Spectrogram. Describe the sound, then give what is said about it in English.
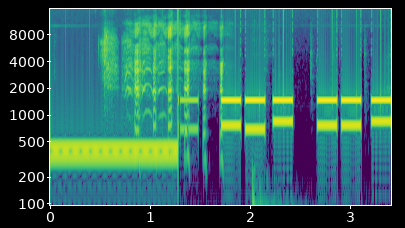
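A steady telephone dial tone hums for about a second, then cuts off into a quick series of roughly seven keypad dialing beeps as a man's number is dialed to call him, evenly spaced and clear, with no talking. “Okay, well, we're going to go ahead and dial him up.”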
